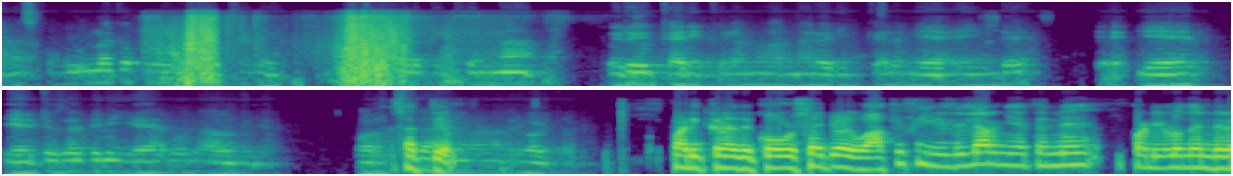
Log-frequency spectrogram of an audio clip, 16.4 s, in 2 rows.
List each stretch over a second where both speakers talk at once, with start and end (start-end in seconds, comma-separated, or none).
none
